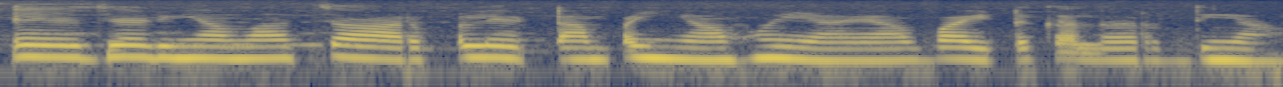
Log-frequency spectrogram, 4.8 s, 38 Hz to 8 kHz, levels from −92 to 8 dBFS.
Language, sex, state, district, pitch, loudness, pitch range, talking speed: Punjabi, female, Punjab, Kapurthala, 220 Hz, -14 LUFS, 205-235 Hz, 150 wpm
